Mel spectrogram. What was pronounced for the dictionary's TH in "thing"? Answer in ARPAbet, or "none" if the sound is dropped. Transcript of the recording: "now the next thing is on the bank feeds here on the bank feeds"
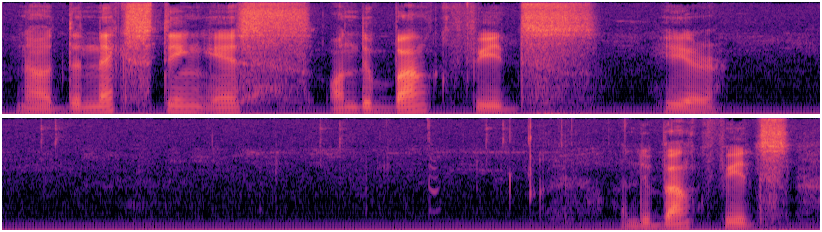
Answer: T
